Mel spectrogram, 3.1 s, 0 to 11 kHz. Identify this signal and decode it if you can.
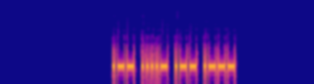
Morse code, heard as a keyed tone, about 50 wpm, 700 Hz. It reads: W4WJ
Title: Easy Call Signs - 50wpm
